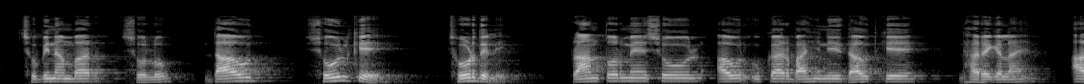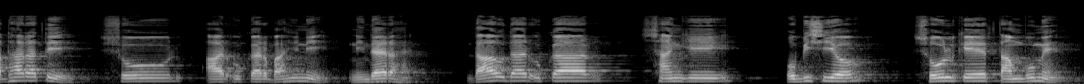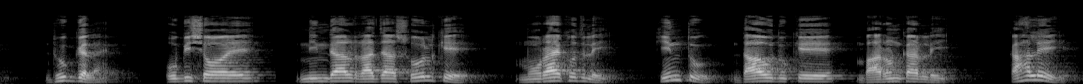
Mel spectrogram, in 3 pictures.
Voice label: servants of god urao, kurukh drama

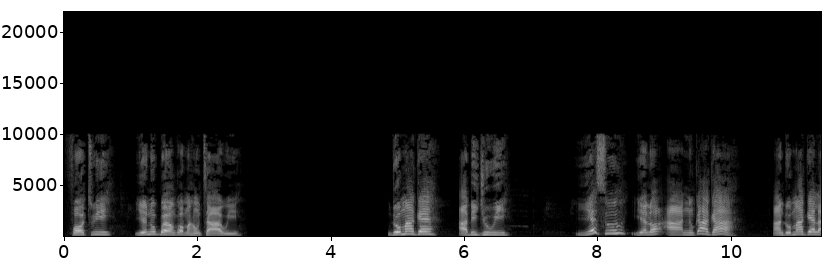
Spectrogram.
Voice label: mende bsl nt drama; good news mende kpa

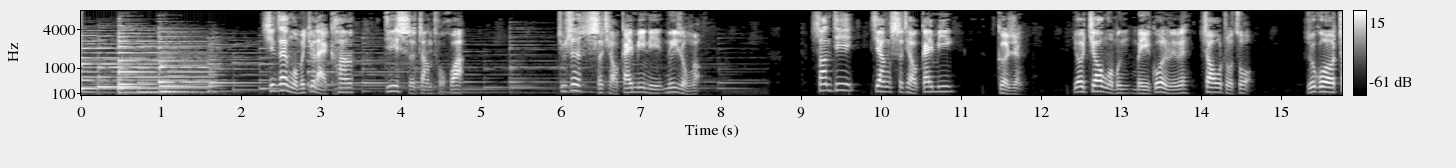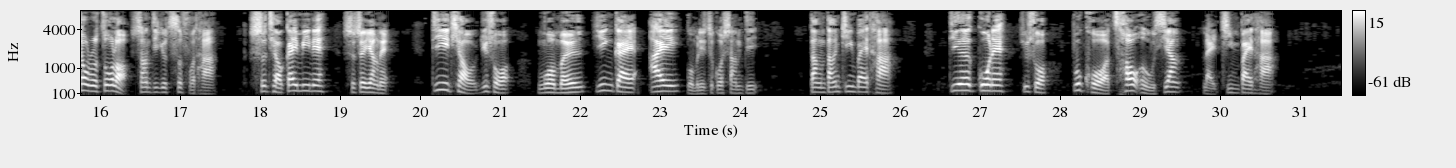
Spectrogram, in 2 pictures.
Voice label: good news shan, drama

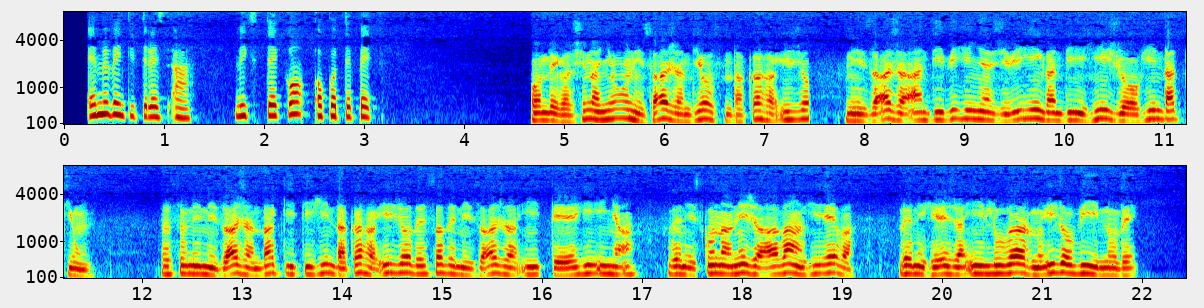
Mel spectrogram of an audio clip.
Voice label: mixtec diagnostic spanish mexico

